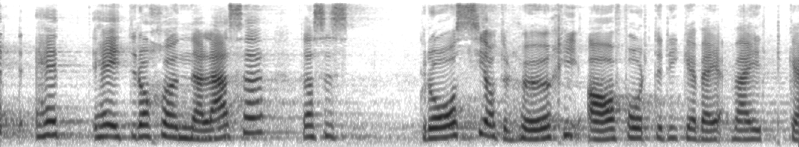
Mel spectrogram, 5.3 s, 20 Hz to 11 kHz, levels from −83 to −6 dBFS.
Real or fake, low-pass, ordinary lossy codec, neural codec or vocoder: fake; 9.9 kHz; none; vocoder, 48 kHz, 128 mel bands, Vocos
